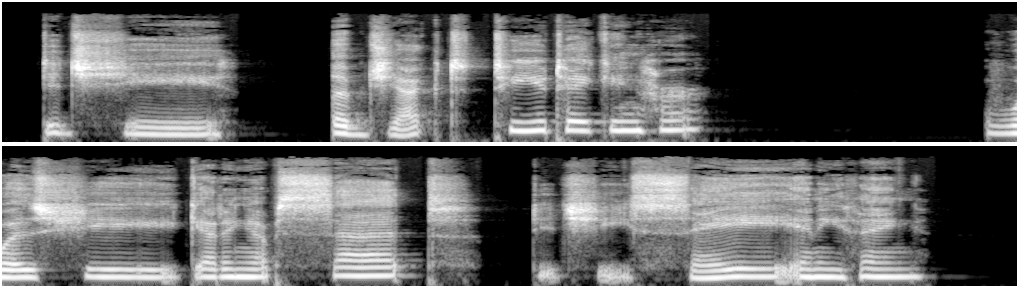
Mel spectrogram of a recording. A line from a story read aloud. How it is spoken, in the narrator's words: He asked the questions slowly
